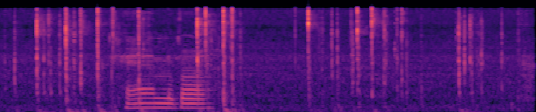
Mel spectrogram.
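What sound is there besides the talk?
typing on a computer keyboard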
